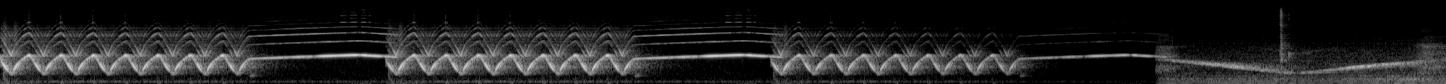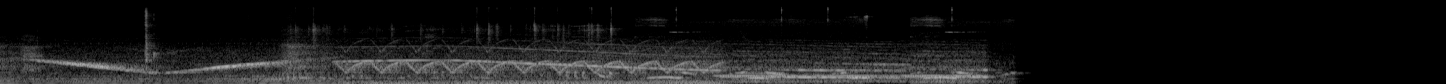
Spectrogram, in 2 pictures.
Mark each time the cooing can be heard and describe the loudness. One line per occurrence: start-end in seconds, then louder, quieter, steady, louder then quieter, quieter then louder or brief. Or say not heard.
17.2-24.6 louder.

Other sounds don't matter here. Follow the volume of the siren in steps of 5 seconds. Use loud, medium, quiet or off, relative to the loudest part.
loud, loud, quiet, quiet, quiet, off.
